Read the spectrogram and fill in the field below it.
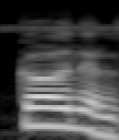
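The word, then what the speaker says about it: colonel: होता है गोबर नेक्स्ट कर्नल सी ओ एल ओ एन ई एल इसमें माय डियर लर्नर्स आर नहीं है लेकिन फिर भी हम इसको क्या पढ़ते हैं कर्नल कर्नल ना कि कोलोनल या कुछ और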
